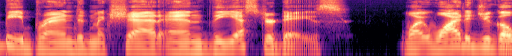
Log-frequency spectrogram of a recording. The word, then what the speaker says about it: Yester Daze: stuff like that so hence the name yesterday's it's three syllables it can be chanted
